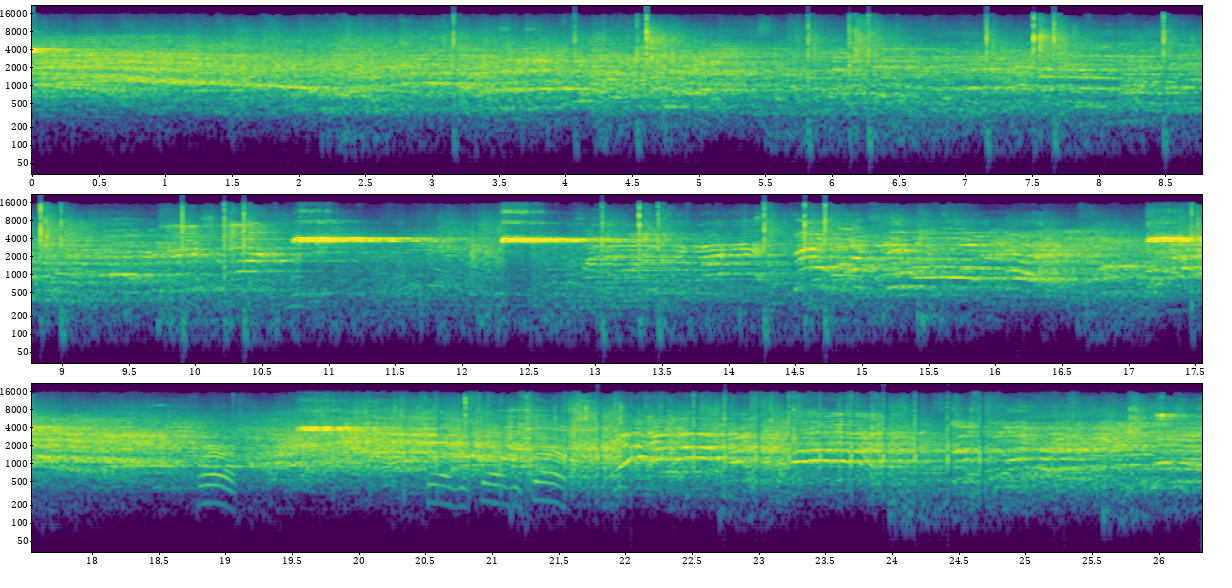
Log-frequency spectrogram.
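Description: A crowd of spectators cheers and chatters in a large echoing gym.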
